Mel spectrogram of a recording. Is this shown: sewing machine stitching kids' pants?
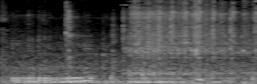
yes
